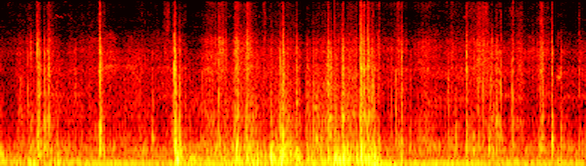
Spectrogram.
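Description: Plastic game cartridges clack and knock against each other.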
